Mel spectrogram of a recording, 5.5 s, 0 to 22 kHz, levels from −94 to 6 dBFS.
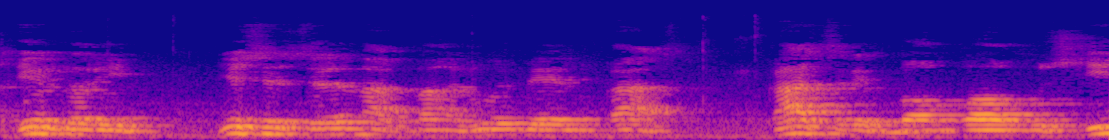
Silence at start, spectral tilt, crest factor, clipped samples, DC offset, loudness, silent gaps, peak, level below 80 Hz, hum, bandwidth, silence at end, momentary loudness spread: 0 s; -9 dB/octave; 16 dB; under 0.1%; under 0.1%; -23 LUFS; none; -8 dBFS; -62 dBFS; none; 6.4 kHz; 0 s; 10 LU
